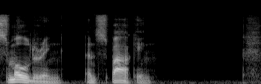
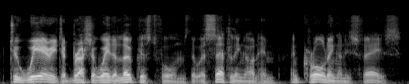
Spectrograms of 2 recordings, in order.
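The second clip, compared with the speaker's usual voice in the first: ordinary delivery, nothing marked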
